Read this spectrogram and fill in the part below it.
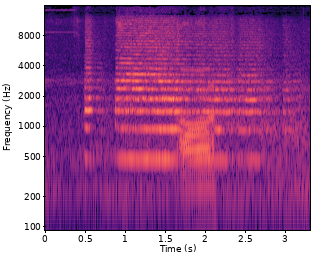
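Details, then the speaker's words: Hyundai Eon with a steering problem and scan codes for sensor fail and motor circuit short to battery; wiring is suspected. With the cover removed, a multimeter set to continuity gives a clear, steady high-pitched beep before the fuses are checked. "तो सबसे पहले हम इसको multimeter का continuity पर set करेंगे इसको, और इसको हमने कर दिया सेट। और तो देख सकते हैं बीप की आवाज़ आ रही है, ये देखिए।"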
